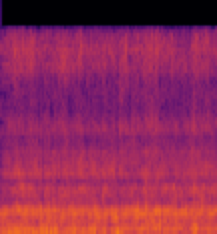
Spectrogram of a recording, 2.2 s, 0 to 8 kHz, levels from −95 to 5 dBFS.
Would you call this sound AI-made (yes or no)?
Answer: yes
